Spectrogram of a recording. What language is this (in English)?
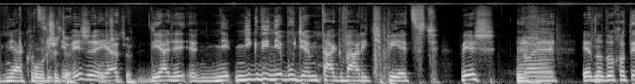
Slovak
